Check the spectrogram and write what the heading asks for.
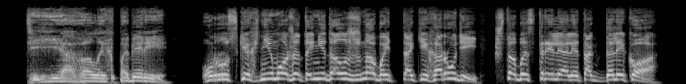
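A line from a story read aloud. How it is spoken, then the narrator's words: Shouting admiral. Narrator (Russian): прокричал адмирал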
